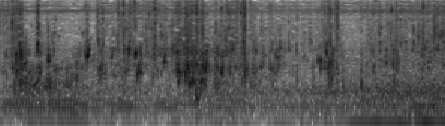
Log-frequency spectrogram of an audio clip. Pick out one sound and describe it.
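Water sloshes in a tub.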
